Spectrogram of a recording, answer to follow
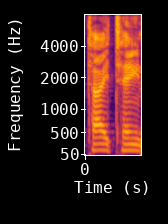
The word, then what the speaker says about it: Titane: been much competition but titane is one of the best movies in years the correct pronunciation for it Titan pretty straightforward once you know I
